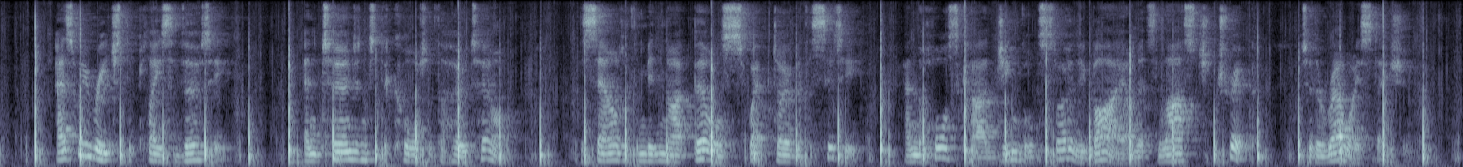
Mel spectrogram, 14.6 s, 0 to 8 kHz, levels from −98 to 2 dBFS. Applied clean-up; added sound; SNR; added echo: none; Run; 2 dB; none.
